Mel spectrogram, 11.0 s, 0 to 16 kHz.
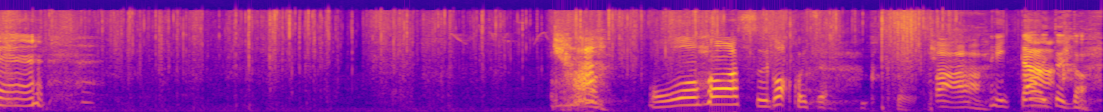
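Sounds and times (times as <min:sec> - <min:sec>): hand digging in soil and pine needles: 0:00.0 - 0:10.8.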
